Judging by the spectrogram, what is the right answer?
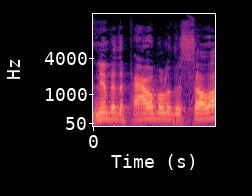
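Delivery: fast, rushed, preaching delivery. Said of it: "am I speaking too fast?".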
